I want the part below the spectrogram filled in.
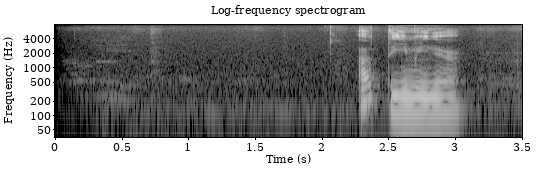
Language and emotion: Russian, neutral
